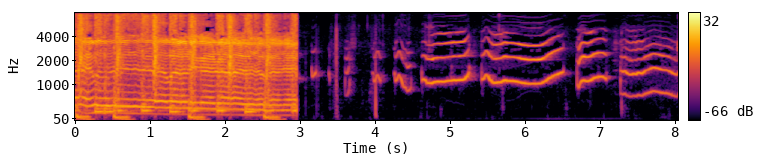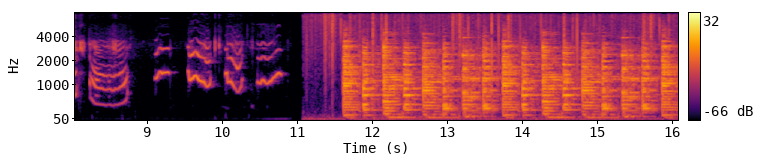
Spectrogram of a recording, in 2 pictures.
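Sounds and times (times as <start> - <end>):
puppy howling: 3.0 - 11.0
puppy yipping: 3.0 - 11.0.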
